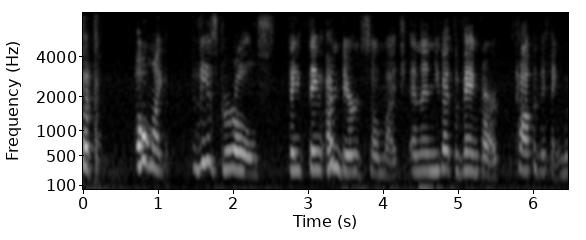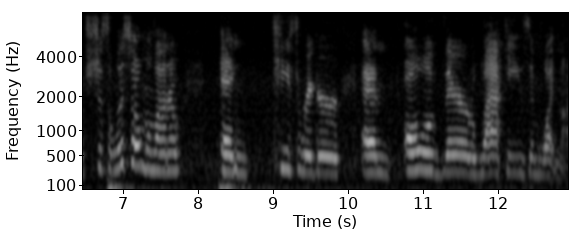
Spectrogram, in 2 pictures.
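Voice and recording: Speaking at a fairly slow pace, a woman with a high pitch uses ordinary pitch variation and big swings in loudness.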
